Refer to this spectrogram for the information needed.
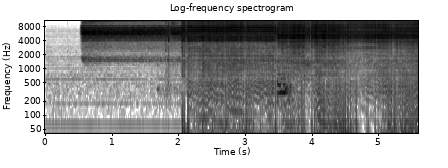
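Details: Blue Demon BLUEARC 140MSI 110V 140A MIG inverter, synergic automatic voltage, shielding gas raised and wire speed increased, running a bead on very thin steel: even steady frying sizzle, no pops; welds nicely, no burn-through.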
